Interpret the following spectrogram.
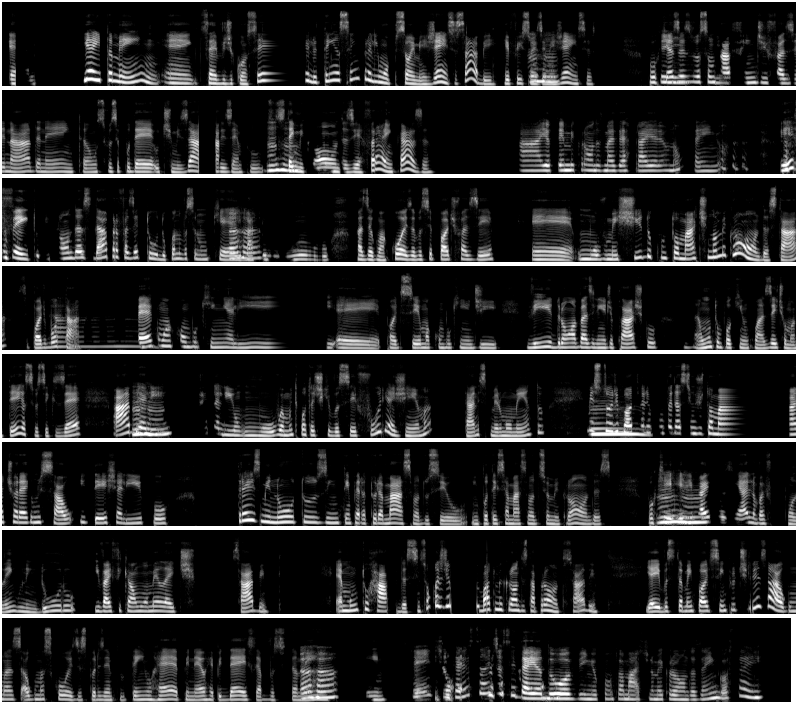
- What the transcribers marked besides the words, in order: distorted speech; laugh; drawn out: "Ah"
- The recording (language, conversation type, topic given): Portuguese, advice, Qual é a sua dificuldade em cozinhar refeições saudáveis com regularidade?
